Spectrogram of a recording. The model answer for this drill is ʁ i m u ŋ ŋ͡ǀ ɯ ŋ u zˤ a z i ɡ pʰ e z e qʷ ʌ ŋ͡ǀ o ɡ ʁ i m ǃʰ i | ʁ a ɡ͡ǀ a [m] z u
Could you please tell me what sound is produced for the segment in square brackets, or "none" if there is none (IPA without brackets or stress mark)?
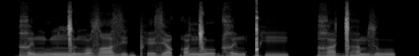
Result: m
